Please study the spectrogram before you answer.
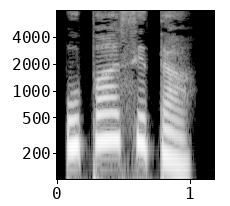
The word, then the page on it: ಉಪಸ್ಥ: Kannada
